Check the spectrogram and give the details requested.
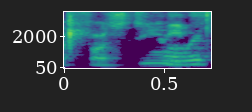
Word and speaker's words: Faustini: I think I said it wrong last time. I said Faust, but yeah, Faustini Farms. It's either way.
